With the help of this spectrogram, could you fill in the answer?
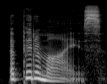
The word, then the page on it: epitomize: ipítəmàiz; エピトマイズ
